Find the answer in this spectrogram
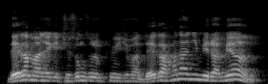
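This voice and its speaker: A man's voice: sits high, lively intonation, rapid-fire. A male pastor preaching a sermon, asking rhetorical questions and answering them himself. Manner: acts out quoted lines in a sharp voice.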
